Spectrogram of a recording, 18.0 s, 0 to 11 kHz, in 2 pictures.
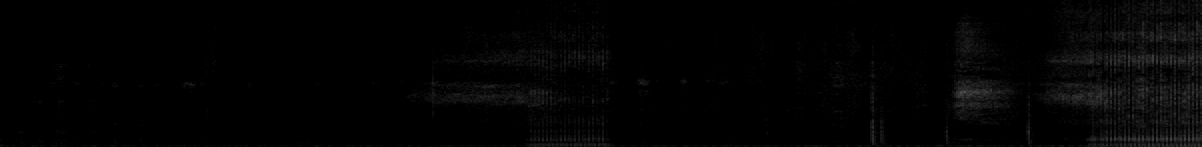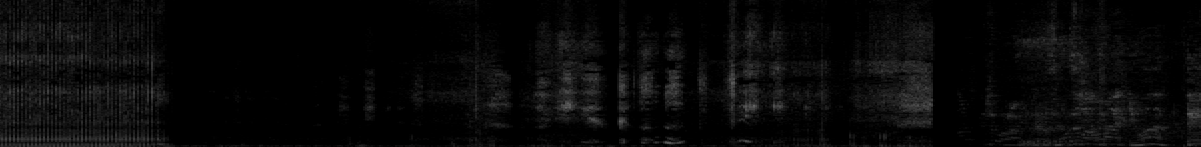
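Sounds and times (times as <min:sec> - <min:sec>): dog snoring: 0:03.2 - 0:04.8, 0:07.8 - 0:10.4.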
